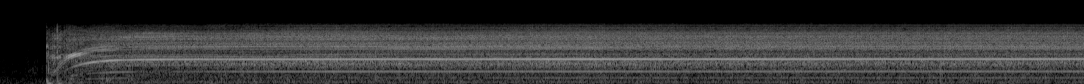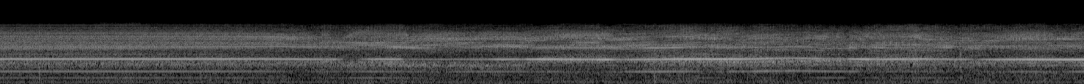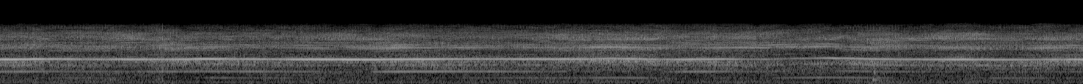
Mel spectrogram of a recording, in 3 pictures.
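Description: Corded electric hair clippers switched on about half a second in, the pitch rising briefly as the motor comes up to speed, then running with a steady hum. From about halfway through the pitch and level waver as the blades cut through hair.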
